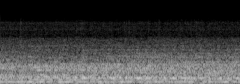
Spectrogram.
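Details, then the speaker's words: Washing machine during spin, noisy and also not washing properly: steady deep roar with a constant low drone; worn drum bearings, with seal and transmission needing repair and rust from leaking water. "El problema de esta lavadora son los valeros."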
